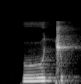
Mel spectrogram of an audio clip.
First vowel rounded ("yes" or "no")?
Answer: yes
